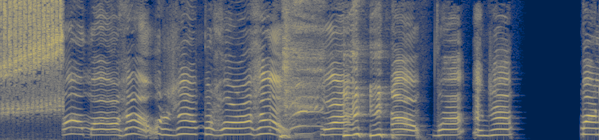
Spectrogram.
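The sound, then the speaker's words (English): A woman's voice imitating dragon noises in a rapid string of squealing, warbling cries that swoop up and down in pitch. A short silence comes before one last burst. “Everybody stay quiet so she has to do more dragon noises.”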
